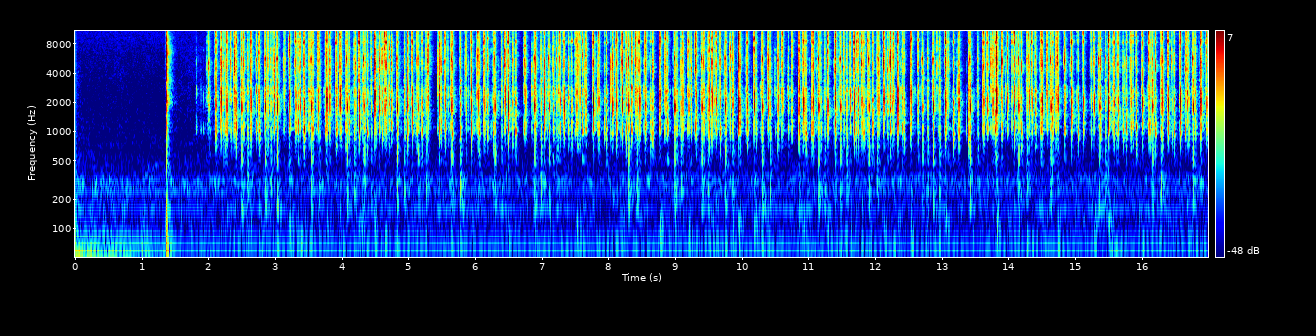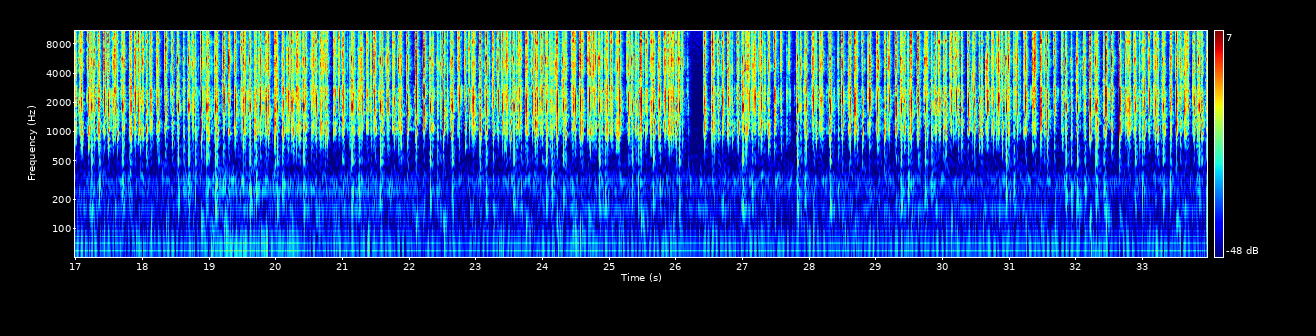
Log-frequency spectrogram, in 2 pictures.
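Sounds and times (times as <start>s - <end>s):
fast typing on mechanical keyboard: 1.9s - 33.9s.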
